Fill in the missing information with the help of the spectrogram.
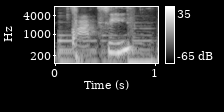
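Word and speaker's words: Fati: I released it in December, well, sorry, October, but my name is pronounced Fatih, capital F A T, lowercase I, because I'm short, sweet, and petite, and a little foxy.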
